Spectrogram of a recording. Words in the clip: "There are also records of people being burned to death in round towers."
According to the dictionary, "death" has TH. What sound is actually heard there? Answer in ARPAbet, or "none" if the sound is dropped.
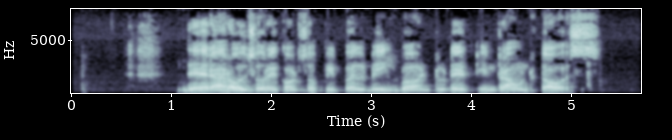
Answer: T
